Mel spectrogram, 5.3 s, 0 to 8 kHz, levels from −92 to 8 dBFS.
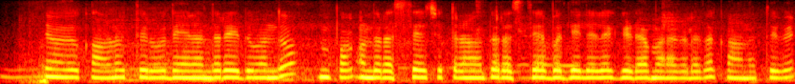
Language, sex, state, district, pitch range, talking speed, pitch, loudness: Kannada, female, Karnataka, Raichur, 240-255 Hz, 180 wpm, 245 Hz, -15 LUFS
